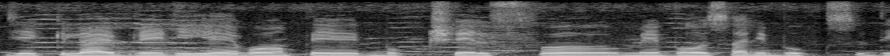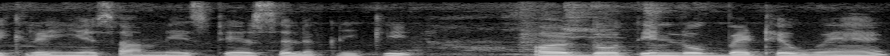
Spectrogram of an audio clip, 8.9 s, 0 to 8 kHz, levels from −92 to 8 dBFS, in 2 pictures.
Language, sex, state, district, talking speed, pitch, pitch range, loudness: Hindi, female, Chandigarh, Chandigarh, 180 wpm, 185 Hz, 180-200 Hz, -17 LUFS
